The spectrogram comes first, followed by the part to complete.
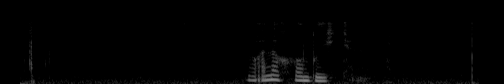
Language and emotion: Russian, neutral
